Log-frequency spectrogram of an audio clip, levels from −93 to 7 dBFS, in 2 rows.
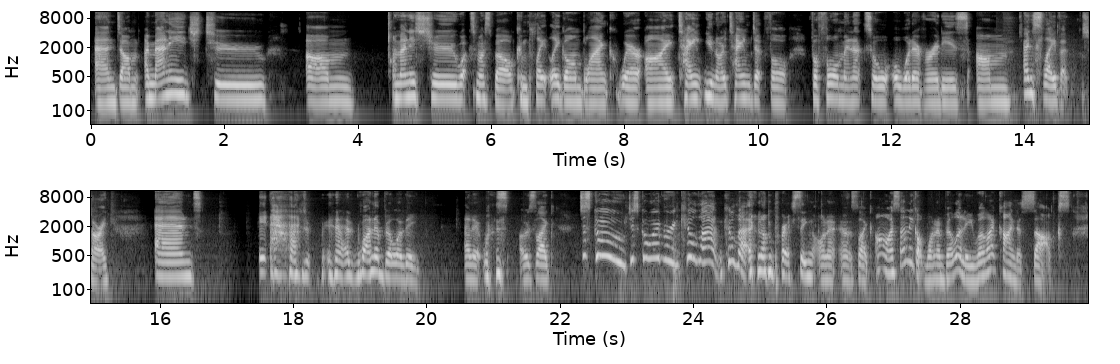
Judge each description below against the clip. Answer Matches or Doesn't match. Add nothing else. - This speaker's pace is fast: Doesn't match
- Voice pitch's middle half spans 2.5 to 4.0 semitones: Doesn't match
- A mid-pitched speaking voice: Matches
